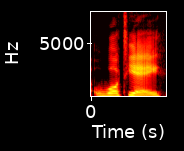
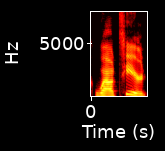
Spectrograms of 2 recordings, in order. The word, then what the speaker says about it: Wautier: These paintings turned out to be by 17th century Flemish painter Michaelina Wautier, who you will also hear pronounced more like Wautier, depending on whether the person is using a French pronunciation or a Dutch one.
